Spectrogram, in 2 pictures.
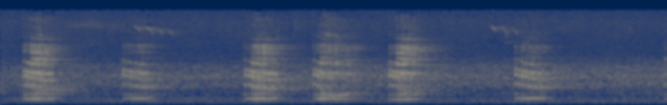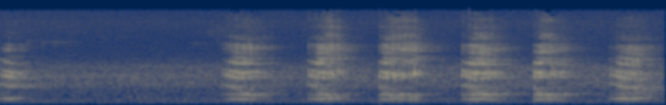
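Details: Deer calling: short, hoarse, groaning bellows repeated roughly every one to two seconds, coming in bursts with a pause midway, over a steady background hiss.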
